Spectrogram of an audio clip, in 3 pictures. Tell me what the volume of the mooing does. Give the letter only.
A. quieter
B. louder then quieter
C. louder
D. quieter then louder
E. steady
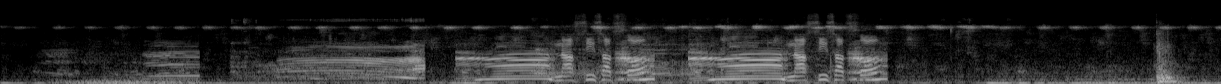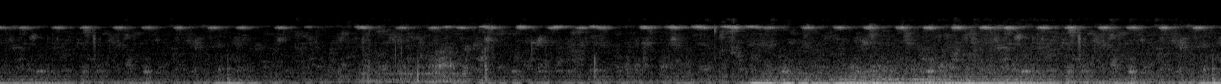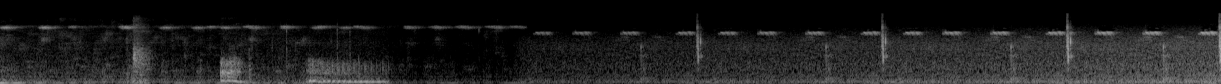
C.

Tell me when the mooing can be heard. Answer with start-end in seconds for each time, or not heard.
0.3-8.9.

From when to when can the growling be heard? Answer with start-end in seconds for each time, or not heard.
5.3-7.1, 15.8-17.2, 26.6-28.4.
